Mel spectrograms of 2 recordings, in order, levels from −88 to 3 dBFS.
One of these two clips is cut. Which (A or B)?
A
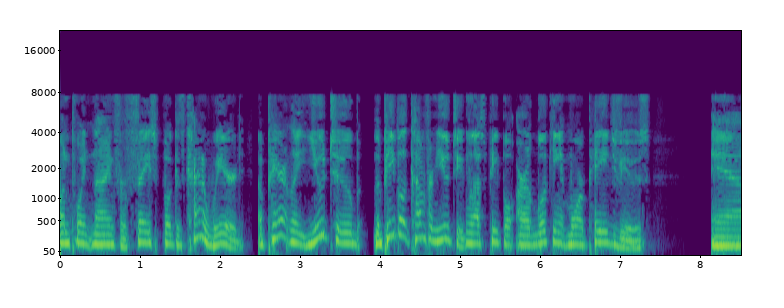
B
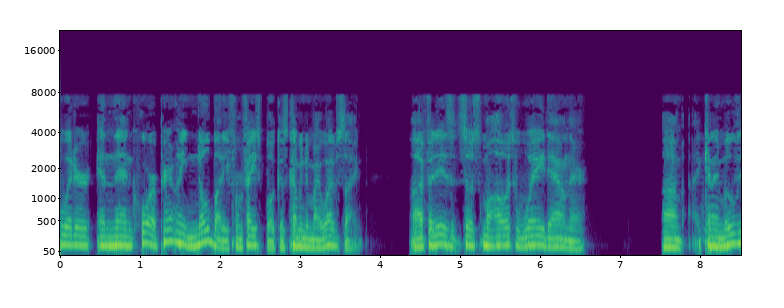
A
